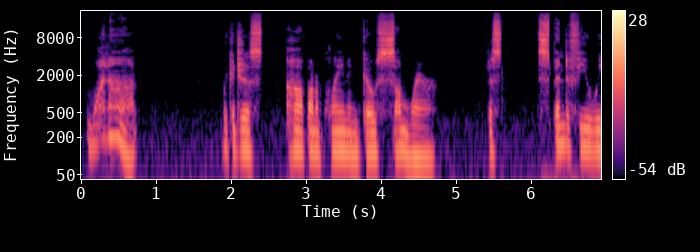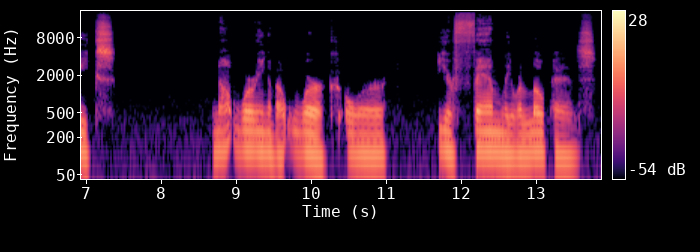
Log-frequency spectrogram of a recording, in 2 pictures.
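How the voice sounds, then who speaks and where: In an intimate audio drama, a man plays a werewolf detective who is affectionate yet world-weary, speaking softly and coaxingly and pausing thoughtfully. The recording has no room sound, and his medium-pitched delivery is lightly acted.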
